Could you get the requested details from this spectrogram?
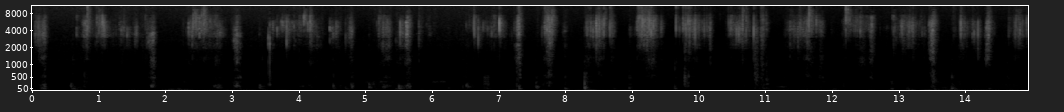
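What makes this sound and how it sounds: A multicolored foam-bead crunchy slime mound on a wooden board is pressed flat again and again with a green plastic spatula. It gives dense, bright crackling crunches and short popping bursts with little low end. The sound is crisp and dry throughout.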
